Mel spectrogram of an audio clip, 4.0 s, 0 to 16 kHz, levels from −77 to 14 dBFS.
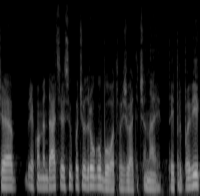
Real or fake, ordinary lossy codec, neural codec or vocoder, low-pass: real; MP3, 64 kbps; none; 14.4 kHz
